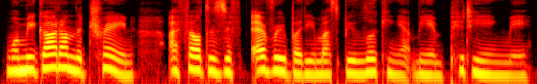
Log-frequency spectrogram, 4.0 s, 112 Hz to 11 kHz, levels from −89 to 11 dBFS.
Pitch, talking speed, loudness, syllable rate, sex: 210 Hz, 285 wpm, -18 LUFS, 6.9 syllables/s, female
